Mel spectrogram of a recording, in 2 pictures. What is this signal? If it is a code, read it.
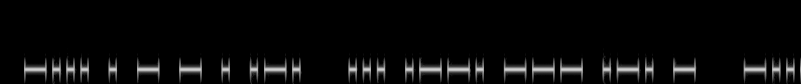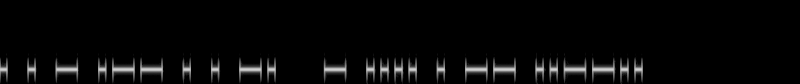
Morse code, heard as a keyed tone, about 17 wpm, 700 Hz. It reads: BETTER SPORT BETWEEN THEM?
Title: Sentences from Top 1000 Words - Review Part 4 - 17wpm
